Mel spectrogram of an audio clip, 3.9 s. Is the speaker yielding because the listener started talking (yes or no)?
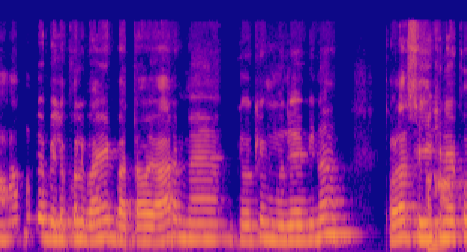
no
